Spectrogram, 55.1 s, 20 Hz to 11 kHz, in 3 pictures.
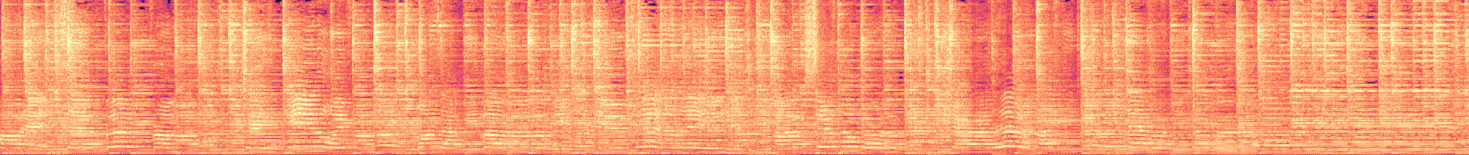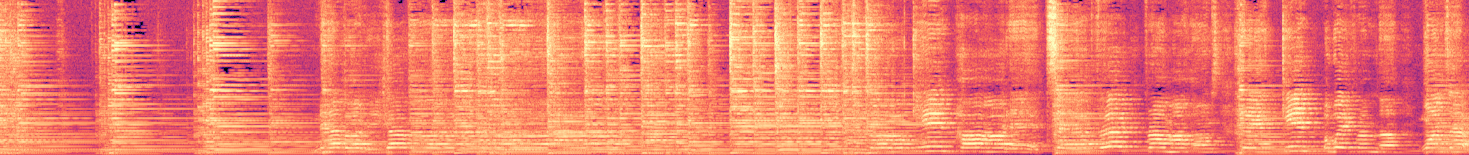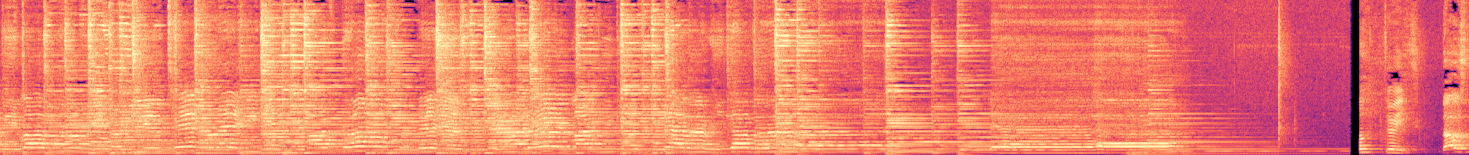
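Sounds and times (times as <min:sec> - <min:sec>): young man singing: 0:00.0 - 0:17.9, 0:22.2 - 0:27.2, 0:28.4 - 0:51.8, 0:54.8 - 0:55.0
acoustic guitar strumming: 0:00.0 - 0:54.0.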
